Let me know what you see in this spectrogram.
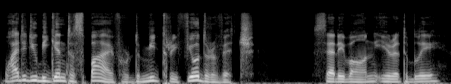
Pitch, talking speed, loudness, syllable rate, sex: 135 Hz, 160 wpm, -18 LUFS, 5.4 syllables/s, male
